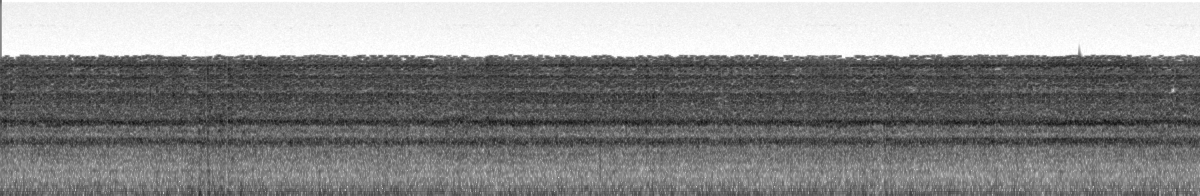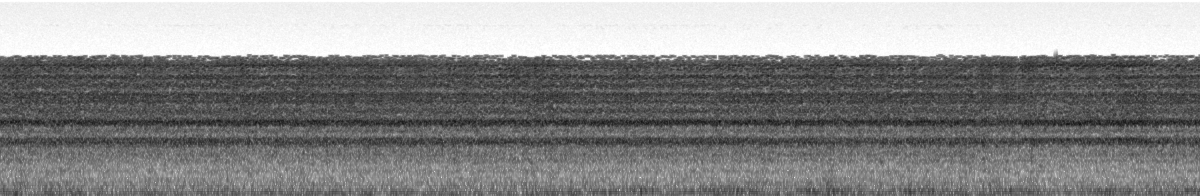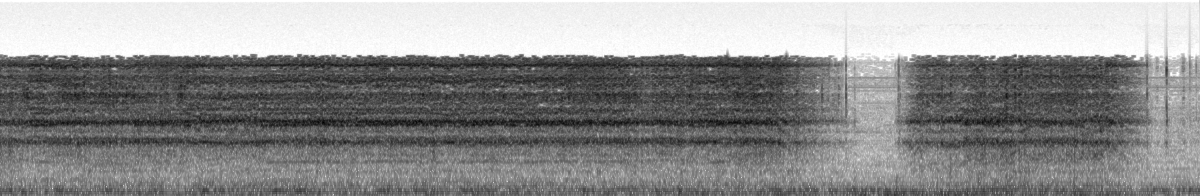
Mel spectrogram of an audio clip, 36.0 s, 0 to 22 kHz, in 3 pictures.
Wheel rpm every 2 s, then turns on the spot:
160, 160, 160, 160, 160, 160, 160, 160, 160, 160, 160, 160, 160, 160, 160, 150, 50, 100.
none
